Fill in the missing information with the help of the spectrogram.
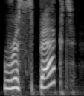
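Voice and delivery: high, loud incredulous echo; wife echoing his word, outraged and rising. Acted. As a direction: shoot up high in disbelief. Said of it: "My voice rose higher".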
